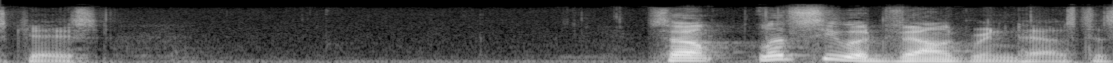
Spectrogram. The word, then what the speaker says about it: Valgrind: So let's see what Valgrind has to say. And note the pronunciation by the way with a short I. It's not some contraction of value grinder.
